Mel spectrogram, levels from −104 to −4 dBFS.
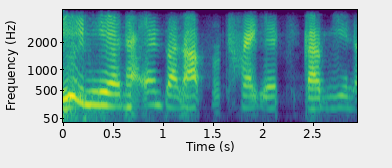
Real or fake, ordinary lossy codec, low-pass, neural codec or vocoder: fake; Opus, 64 kbps; 3.6 kHz; codec, 16 kHz in and 24 kHz out, 0.6 kbps, FireRedTTS-2 codec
